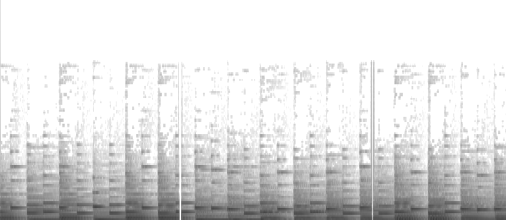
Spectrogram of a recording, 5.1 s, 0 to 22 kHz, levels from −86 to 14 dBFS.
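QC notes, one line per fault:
1.78–1.82 s and 3.71–3.73 s, Bluetooth stall: the sound drops to silence for about 33 ms, then 22 ms, before resuming. Likely a wireless dropout where the buffer briefly ran dry.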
